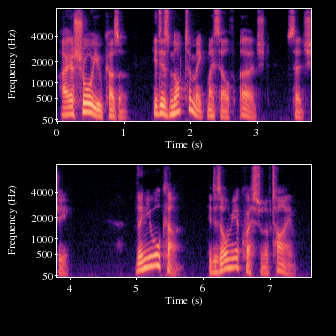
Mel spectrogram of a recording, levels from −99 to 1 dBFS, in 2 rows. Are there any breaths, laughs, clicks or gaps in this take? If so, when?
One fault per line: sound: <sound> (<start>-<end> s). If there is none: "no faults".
no faults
